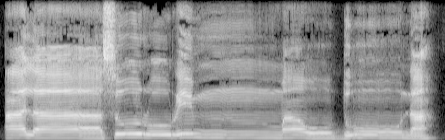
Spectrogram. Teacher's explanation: Rim ini dua harkat. Kena dengungkan dia. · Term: Idgham dengan dengung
